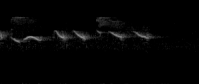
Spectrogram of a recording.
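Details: Singing chestnut-bellied seed finch: short series of six liquid whistled notes, each swooping downward with a slight upturn, evenly spaced, ending after about one and a half seconds.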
